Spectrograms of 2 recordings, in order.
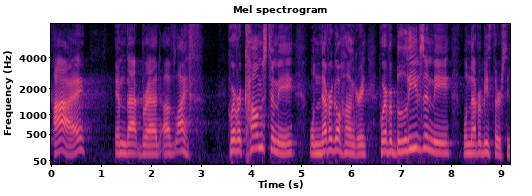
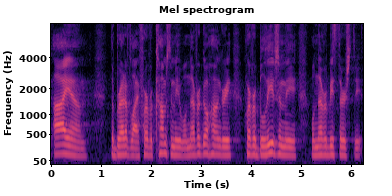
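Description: First: A ringing proclamation from the pulpit; bold declaration. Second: Gentle rereading. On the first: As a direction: proclaim "I am that bread of life" like a decree. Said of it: "Jesus declared". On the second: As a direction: read it again tenderly, as an invitation. Verse reread more gently. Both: Shown as a demonstration.

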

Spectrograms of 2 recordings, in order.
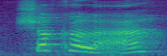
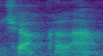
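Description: First: "Chocolat" said the French way, shock-oh-LAH with a silent final t, punched louder and higher; French pronunciation. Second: Said in the usual way. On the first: Shown as a demonstration. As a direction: give "Chocolat" a proper French sound, shah-koh-LAH. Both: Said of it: "I'm gonna try and pronounce all the names correctly".

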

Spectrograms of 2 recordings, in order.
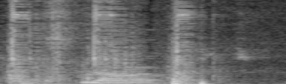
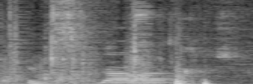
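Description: First: Breathy whispered it's locked. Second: Said in the usual way. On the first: Shown as a demonstration. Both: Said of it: "repeated takes of same line".

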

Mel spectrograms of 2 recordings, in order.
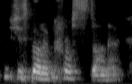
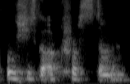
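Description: First: Said in the usual way. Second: Quietly voiced, under the breath; hushed aside. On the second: Woman remarking on a departing rude woman, hushed aside. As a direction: mutter it like gossip behind her back.

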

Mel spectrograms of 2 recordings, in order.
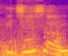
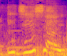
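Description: No difference in how they are said.

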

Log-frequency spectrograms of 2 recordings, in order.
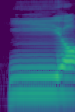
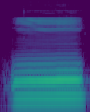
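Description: First: 이 slipping into 어; wrong 이어 glide. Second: Long level 이 without any 어 glide; pure 이. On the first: Teacher showing what to avoid, 이 sliding to 어. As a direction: let 이 open out into 어 at the end. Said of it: "하지 말라고요". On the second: Teacher correcting learners, plain sustained 이 vowel. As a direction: hold 이 steady to the end. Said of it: "그냥 이". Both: Shown as a demonstration.

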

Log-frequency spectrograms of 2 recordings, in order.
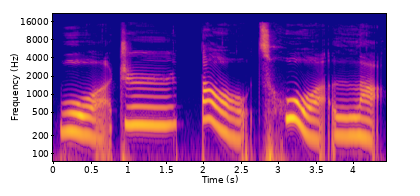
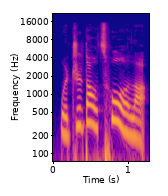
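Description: First: Very slow, syllable by syllable; slow model reading. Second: Said in the usual way. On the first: Shown as a demonstration. Teacher modelling an apology for learners, very slowly. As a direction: hold each tone out.

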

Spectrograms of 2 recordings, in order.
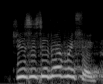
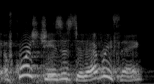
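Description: First: "Jesus did everything" pitched higher, with firm weight on "did"; emphatic affirmation. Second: Said in the usual way. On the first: Shown as a demonstration. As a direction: lift the voice and lean hard on "did".

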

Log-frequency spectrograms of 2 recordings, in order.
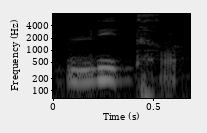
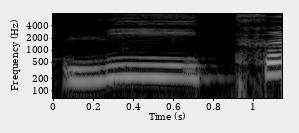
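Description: First: Said in the usual way. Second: Slow "litre", split in two; drawn-out, deliberate "litre"; syllable by syllable. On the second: Shown as a demonstration. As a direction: hold "li", then a full "tre". Teacher trying out syllables.

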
